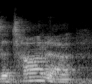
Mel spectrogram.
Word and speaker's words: Zatanna: Domino or, I don't want to mispronounce it, Zatanna? It's Zatanna.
